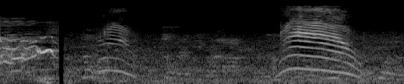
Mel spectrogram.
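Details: Kitten meowing indoors: a short high squeak at the start, then a clear rising-and-falling meow near the end with bright harmonics; faint background hum between calls.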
